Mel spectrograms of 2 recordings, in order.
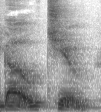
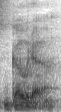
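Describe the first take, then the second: First: The word 'to' starts with a clear T. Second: The word 'to' sounds like 'ra' with a flap.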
